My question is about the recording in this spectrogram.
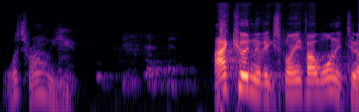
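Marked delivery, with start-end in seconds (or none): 0.0-0.8 quiet. Retold or imitated. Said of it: "and she said".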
